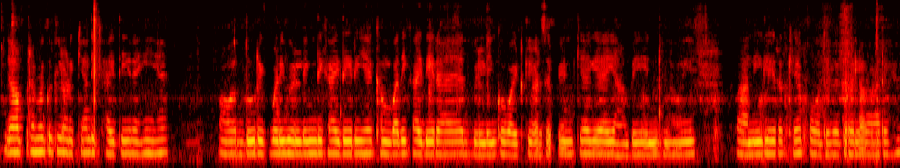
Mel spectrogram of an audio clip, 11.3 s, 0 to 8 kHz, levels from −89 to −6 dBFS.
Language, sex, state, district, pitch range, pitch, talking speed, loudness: Hindi, female, Rajasthan, Churu, 175-185 Hz, 180 Hz, 230 wpm, -41 LUFS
